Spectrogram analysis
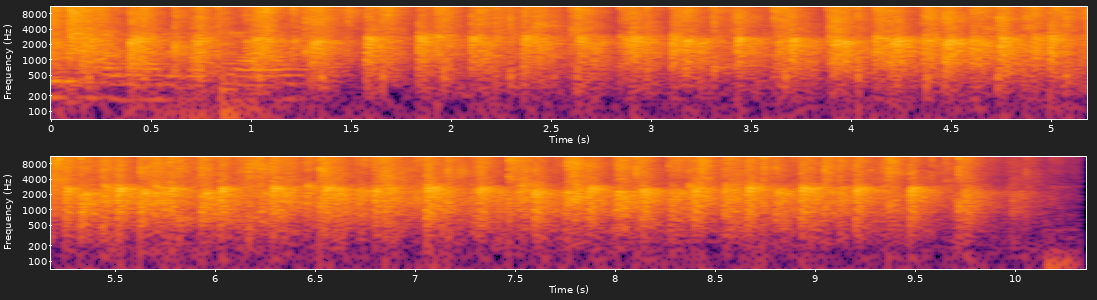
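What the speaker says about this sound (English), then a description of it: "So please give them a round of applause." A lecture audience applauds steadily and loudly for about ten seconds, the dense clapping fading slightly at the very end.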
